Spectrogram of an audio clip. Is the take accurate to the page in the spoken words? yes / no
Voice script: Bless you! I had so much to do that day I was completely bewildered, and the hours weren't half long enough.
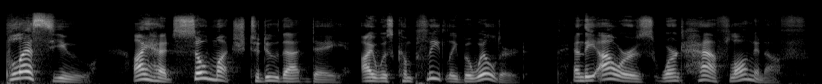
yes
